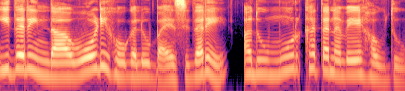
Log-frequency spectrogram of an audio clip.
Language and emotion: Kannada, neutral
